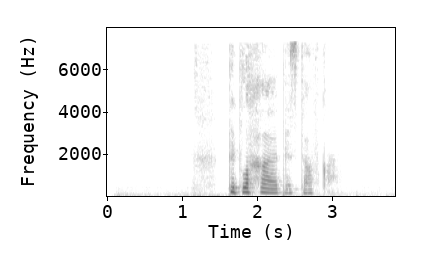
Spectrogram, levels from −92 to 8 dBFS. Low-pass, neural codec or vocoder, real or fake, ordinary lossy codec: none; codec, 16 kHz, 1.1 kbps, Voila-Tokenizer; fake; none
